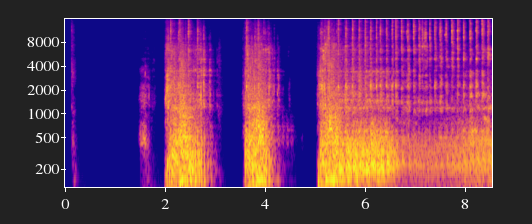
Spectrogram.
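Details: Echo PE225 edger two-stroke after replacing the fuel line and the carburetor with bad check valves; had bogged at full throttle and leaked fuel: a couple of short pulls, then catches into a steady, even buzz with no bogging; runs normally.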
